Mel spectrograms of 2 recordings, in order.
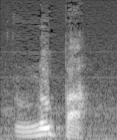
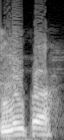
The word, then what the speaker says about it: Lupa: field out there L Lupa how you say his name Lupa Gonzalez is Lupa not Lup yeah Lupa kind of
